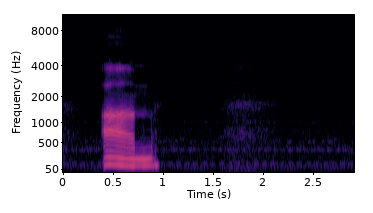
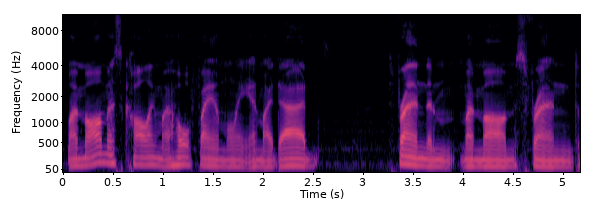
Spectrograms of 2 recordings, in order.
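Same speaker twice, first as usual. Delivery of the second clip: ordinary delivery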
